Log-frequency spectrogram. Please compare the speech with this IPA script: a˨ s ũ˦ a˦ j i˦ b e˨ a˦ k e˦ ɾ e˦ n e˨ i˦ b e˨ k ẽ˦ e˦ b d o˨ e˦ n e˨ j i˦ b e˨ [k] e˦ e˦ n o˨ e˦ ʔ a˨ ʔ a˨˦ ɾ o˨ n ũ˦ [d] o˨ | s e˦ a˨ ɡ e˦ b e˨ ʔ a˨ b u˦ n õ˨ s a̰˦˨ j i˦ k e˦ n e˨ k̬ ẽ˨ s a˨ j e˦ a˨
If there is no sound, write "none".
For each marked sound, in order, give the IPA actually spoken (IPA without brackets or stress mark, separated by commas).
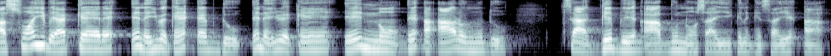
k, d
